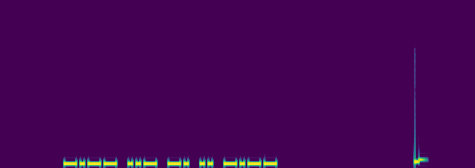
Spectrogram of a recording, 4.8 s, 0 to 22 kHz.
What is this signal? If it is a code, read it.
Morse code, heard as a keyed tone, about 30 wpm, 700 Hz. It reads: YUNIY
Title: Code Groups - 5 Letters - 30wpm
